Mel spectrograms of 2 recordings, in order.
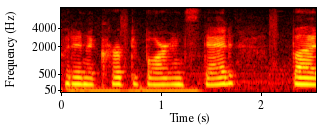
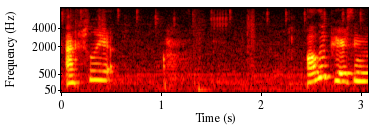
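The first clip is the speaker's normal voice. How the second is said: actually said higher with a rising lilt; higher self-correction; 5 semitones higher than usual. Real, not acted. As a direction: correct yourself, lifting actually up high. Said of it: "Well, actually".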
